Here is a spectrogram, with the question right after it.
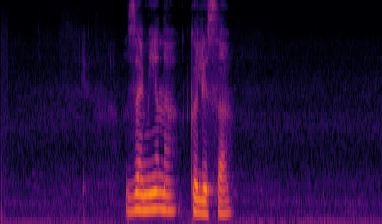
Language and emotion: Russian, neutral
